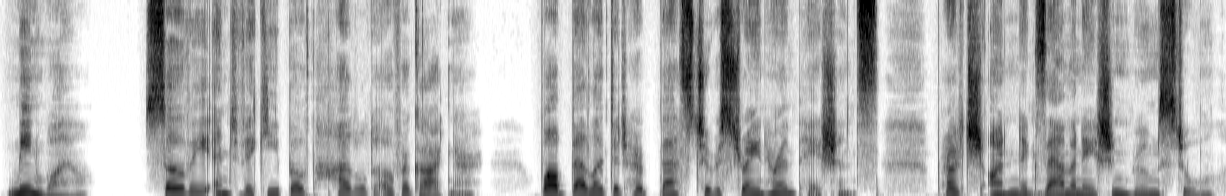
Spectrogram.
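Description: A woman's voice: medium pitch, darkish tone, no room sound, clean studio sound. A woman reading scripted fiction as an audiobook narrator.

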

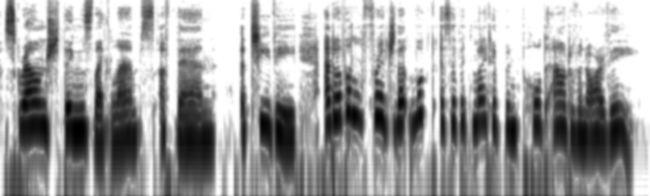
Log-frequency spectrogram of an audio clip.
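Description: A woman reading scripted fiction as an audiobook narrator, with expressive, dramatic storytelling. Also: high-pitched, normal speed.

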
